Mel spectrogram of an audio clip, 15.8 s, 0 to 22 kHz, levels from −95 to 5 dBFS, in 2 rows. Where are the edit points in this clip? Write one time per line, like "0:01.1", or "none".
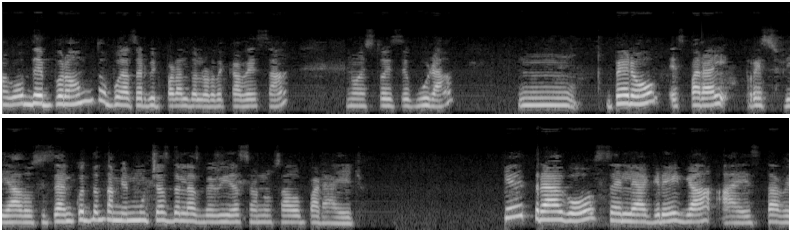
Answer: none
